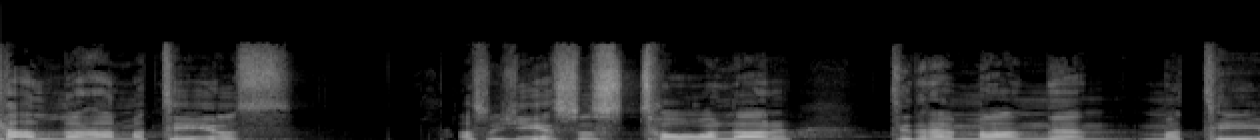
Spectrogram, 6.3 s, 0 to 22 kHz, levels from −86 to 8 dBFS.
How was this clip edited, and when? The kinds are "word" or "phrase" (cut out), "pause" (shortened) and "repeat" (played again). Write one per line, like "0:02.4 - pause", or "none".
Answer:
none

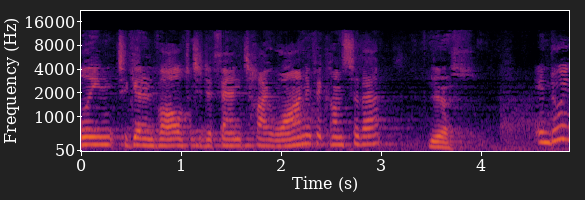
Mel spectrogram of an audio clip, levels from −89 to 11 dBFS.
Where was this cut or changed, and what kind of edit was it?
0:01.1 - word

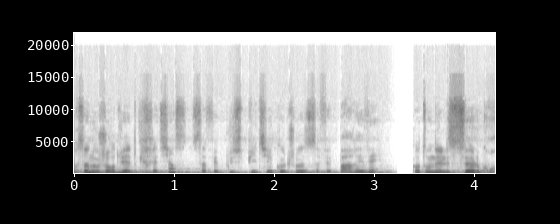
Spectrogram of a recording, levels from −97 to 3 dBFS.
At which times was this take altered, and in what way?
0:03.2 - pause

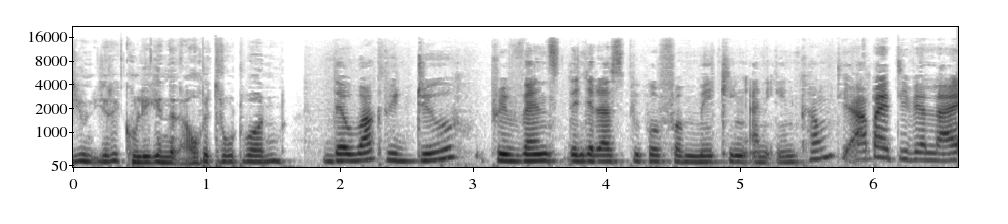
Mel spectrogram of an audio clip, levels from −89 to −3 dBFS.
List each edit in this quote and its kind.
0:01.0 - word
0:02.3 - word

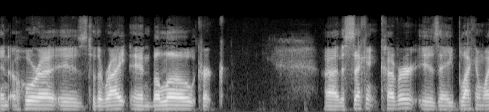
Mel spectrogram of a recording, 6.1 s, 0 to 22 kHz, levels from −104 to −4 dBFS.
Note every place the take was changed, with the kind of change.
0:01.1 - word
0:02.4 - word

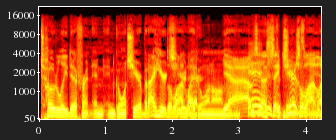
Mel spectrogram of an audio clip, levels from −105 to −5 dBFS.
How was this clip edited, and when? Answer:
0:01.3 - word
0:01.9 - word
0:02.4 - word

